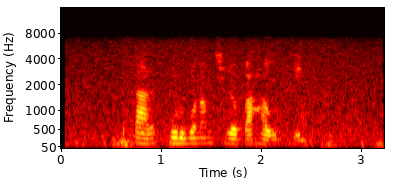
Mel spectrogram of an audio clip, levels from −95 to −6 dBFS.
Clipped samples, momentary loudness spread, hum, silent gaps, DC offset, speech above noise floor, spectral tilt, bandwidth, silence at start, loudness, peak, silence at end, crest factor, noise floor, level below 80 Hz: under 0.1%; 21 LU; none; none; under 0.1%; 22 dB; -5 dB/octave; 7.6 kHz; 0.05 s; -37 LUFS; -18 dBFS; 0 s; 20 dB; -58 dBFS; -66 dBFS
